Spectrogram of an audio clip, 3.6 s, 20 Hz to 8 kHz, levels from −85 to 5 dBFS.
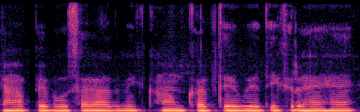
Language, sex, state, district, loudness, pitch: Hindi, male, Jharkhand, Deoghar, -15 LUFS, 145 Hz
